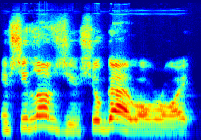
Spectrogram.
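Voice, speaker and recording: A scheming Cockney hunter and trader, voiced by a woman reading aloud, coaxing and ungrammatical in his talk. He sounds bold and a touch high. The voice sits close and dry, with no room around it. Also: lively intonation, moderate pace, a little mellow, no echo, lightly acted. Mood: wheedling. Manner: sly, persuasive, ungrammatical.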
